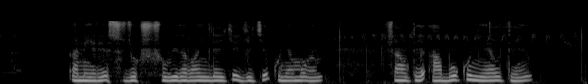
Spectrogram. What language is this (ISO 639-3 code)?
sat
